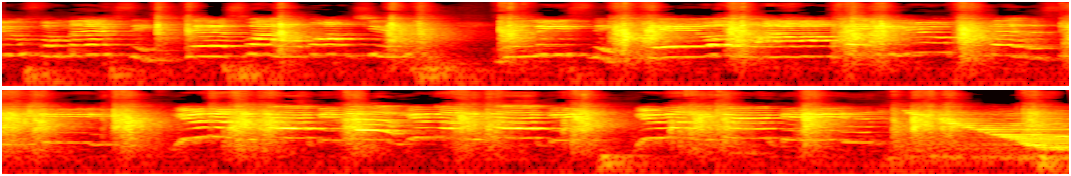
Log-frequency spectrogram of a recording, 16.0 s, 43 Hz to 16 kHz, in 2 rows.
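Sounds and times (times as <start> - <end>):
hand claps: 1.1 - 2.3, 2.9 - 16.0.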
